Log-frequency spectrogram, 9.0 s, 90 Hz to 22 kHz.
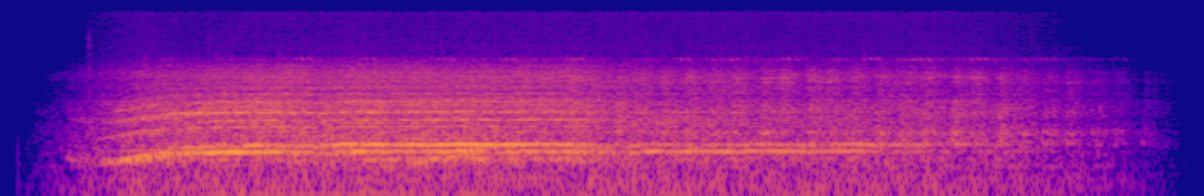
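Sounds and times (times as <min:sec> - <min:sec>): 
Hancock three-chime steam whistle: 0:00.5 - 0:08.6
Class 4-6-6-4 steam locomotive long bell: 0:01.7 - 0:08.7.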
